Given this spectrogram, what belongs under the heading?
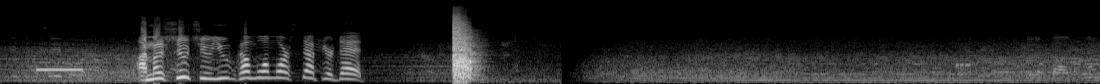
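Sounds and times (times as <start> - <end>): handgun shot: 4.6 - 5.2.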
